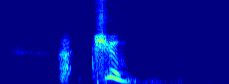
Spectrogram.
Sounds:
Sneeze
